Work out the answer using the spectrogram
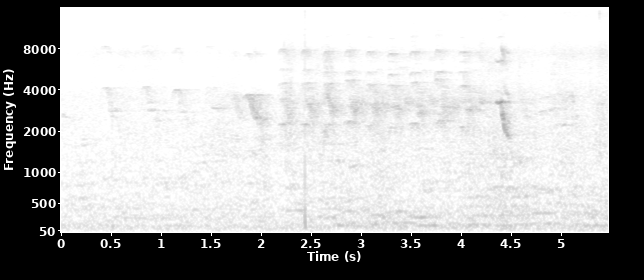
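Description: Faint bird chirping over near silence: a quick run of short high chirps begins about two seconds in, ending with a single falling call.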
